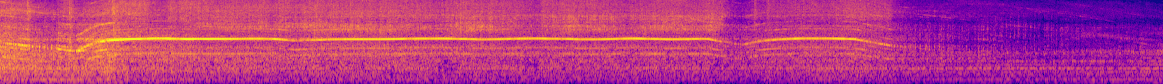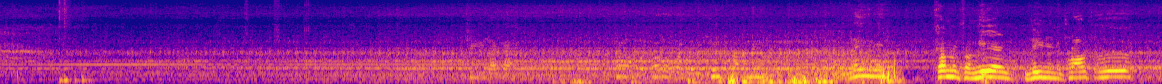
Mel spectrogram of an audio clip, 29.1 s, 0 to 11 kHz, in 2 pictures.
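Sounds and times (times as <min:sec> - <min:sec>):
electric polisher whining: 0:00.0 - 0:29.0.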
